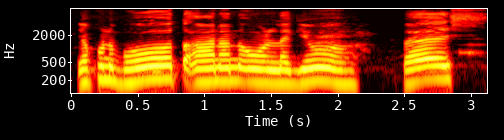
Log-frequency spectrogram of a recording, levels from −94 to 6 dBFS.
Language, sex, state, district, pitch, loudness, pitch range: Garhwali, male, Uttarakhand, Uttarkashi, 185 Hz, -16 LUFS, 175-205 Hz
